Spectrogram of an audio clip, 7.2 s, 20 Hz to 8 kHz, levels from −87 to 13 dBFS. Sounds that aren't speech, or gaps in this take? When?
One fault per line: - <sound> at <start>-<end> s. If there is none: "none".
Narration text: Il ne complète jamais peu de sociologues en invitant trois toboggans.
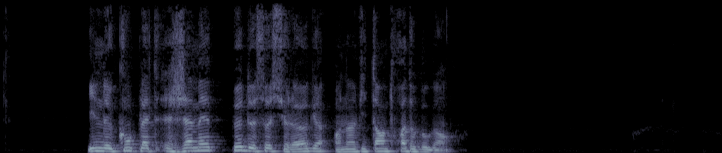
none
